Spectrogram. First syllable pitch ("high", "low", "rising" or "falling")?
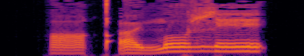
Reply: low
